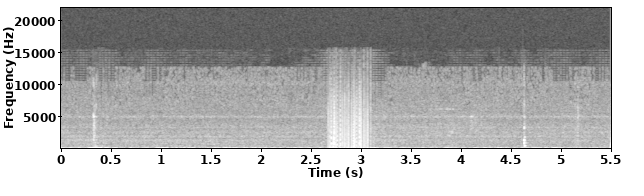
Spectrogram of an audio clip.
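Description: Steady low rumble of a car driving, heard from inside the cabin, with a brief loud rush of noise lasting about half a second near the middle.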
